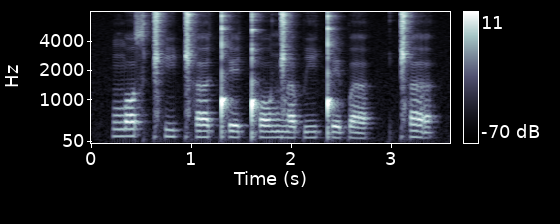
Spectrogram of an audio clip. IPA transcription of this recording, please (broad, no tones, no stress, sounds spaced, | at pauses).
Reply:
ŋ ɔ s ǁʰ i ǁʰ ɐ ǃʰ e ǃʰ ɔ ŋ͡ǁ ɐ p i ǃ e p ɐ | ǁʰ ɐ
